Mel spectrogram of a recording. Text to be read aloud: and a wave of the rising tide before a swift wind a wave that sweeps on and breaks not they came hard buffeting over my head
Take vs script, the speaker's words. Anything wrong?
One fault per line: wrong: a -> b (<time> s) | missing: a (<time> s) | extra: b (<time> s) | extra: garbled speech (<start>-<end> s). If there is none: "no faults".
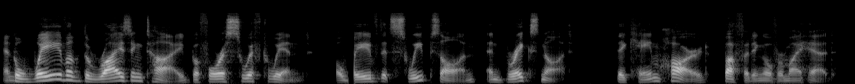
no faults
